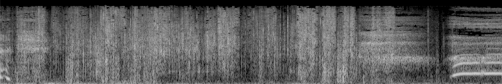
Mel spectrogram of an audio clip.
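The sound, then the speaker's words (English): Snowman-patterned Christmas wrapping paper crinkles and tears continuously for several seconds as a gift, a fitness tracker, is unwrapped: dense crackly rustling with bursts of louder ripping, then a brief rising tonal sound at the end. “Oh, nice paper, snowman. Oh, you've wrapped it well.”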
